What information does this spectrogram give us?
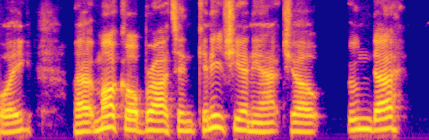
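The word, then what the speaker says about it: Ünder: Marco Brighton, Kenichi Eniacho, Unda, it's spelled under, but Unda, I think is how you pronounce it, and Chowdhury make up the substitutes.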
